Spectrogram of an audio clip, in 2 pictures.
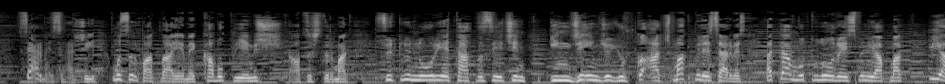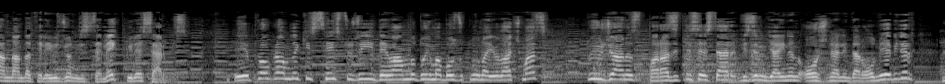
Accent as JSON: {"language": "Turkish", "region": "Konya", "country": "Turkey", "said": "Konyalıyım."}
